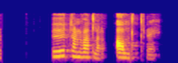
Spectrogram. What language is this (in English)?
Icelandic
